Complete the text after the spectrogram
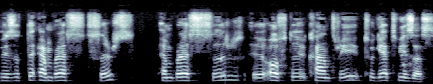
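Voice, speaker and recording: A man speaks at a very slow pace in a Turkish accent. His voice is high-pitched with a dark, mellow tone and a monotone, flat intonation. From Turkey. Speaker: English learner. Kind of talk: language practice answers. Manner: hesitant.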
